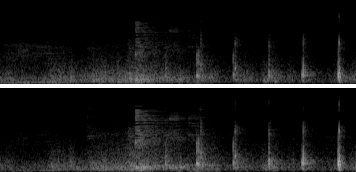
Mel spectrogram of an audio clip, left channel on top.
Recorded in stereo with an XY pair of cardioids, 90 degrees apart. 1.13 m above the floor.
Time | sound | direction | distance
1.6 | running footsteps | 40° right | ?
